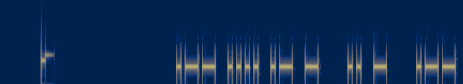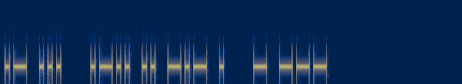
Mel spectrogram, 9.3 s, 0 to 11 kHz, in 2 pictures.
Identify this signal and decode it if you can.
Morse code, heard as a keyed tone, about 28 wpm, 700 Hz. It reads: WHAT IT WAS LIKE TO
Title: Sets of 5 Words Encore 28wpm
